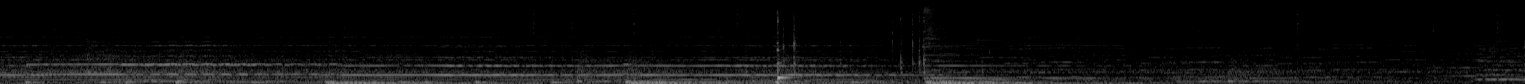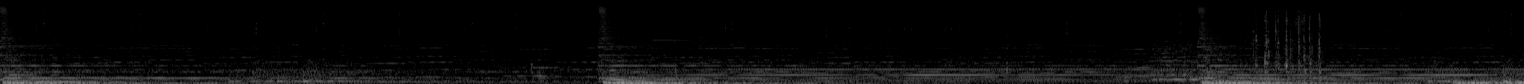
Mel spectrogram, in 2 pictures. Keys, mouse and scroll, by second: 3.5-4.6 drag, 5.5 click, 7.9 typing, 8.9-9.7 typing, 11.0 2, 12.0-20.4 drag, 18.0 1, 21.9 BackSpace, 22.5-27.9 drag, 27.5-28.9 typing, 29.2 click.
